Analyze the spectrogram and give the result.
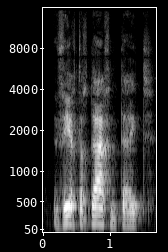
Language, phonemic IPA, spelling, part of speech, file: Dutch, /vertəɣˈdaɣəntɛit/, veertigdagentijd, noun, Nl-veertigdagentijd.ogg
- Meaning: Lent (fast before Easter)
